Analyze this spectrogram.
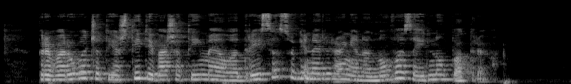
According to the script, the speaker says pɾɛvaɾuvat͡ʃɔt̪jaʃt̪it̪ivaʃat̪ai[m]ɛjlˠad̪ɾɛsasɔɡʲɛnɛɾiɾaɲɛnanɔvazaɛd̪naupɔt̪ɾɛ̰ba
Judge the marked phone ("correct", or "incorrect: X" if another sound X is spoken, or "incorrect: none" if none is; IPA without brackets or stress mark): correct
